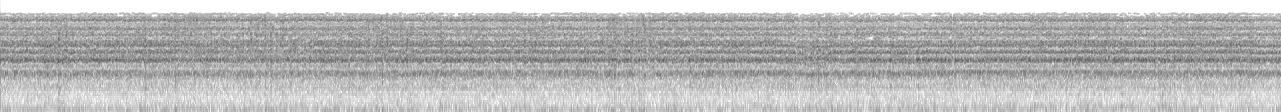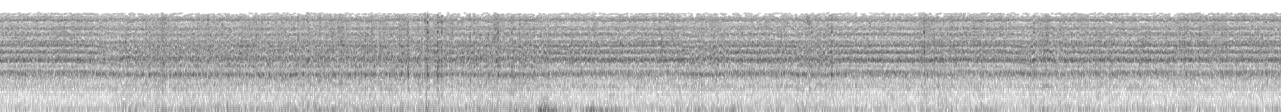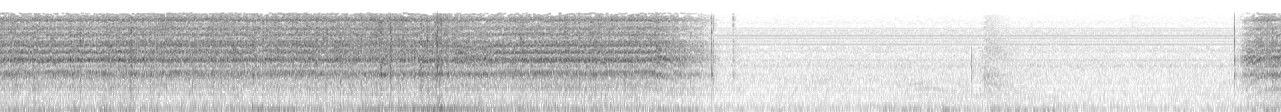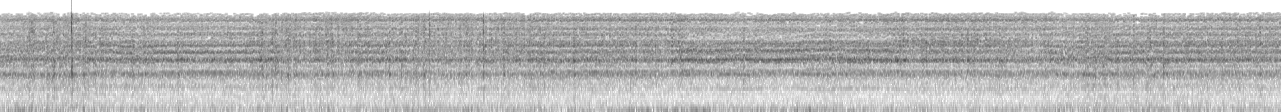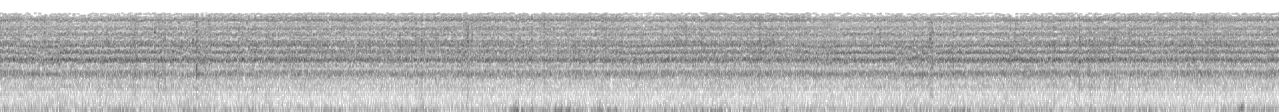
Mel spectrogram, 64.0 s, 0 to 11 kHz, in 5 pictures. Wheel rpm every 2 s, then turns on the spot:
160, 160, 160, 160, 160, 160, 160, 160, 160, 160, 160, 160, 160, 160, 160, 160, 40, 0, 0, 120, 160, 160, 160, 160, 160, 160, 160, 160, 160, 160, 160, 160.
none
